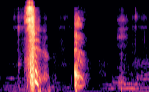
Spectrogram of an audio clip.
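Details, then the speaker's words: Person sneezing: two quick, high-pitched, squeaky sneezes in close succession, described as kitten-like and weird, followed by a faint breath. "that was the weirdest sneeze I've ever done but oh well"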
